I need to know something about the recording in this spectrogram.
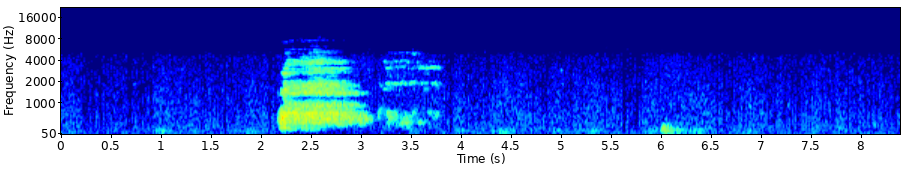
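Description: Near silence broken, about two seconds in, by one breathy sigh of effort from a woman doing crunches, with a fainter breath just after it.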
